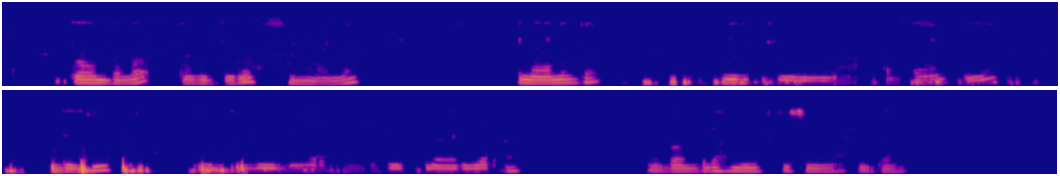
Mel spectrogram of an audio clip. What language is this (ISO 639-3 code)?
som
